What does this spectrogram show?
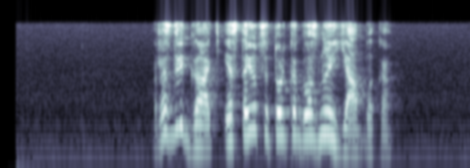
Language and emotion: Russian, angry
